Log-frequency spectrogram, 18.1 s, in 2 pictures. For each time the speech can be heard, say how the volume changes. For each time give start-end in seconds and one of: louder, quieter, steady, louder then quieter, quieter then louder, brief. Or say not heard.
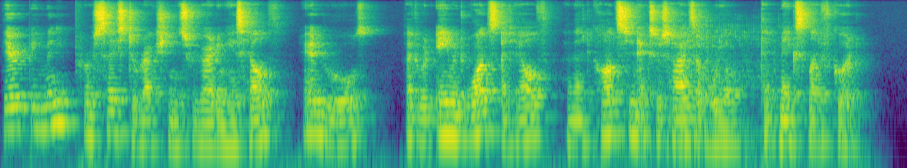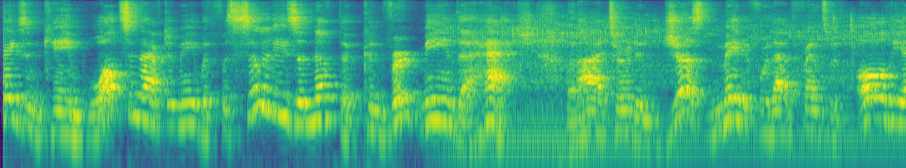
0.0-18.0 steady.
